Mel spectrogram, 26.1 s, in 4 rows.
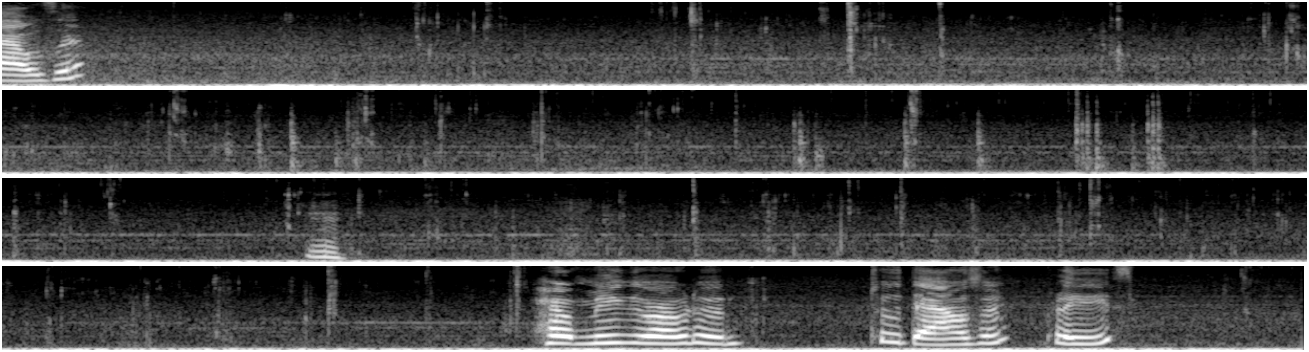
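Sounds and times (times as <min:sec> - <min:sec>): steady low hum: 0:00.0 - 0:26.0
close-up chewing: 0:00.8 - 0:22.3, 0:25.7 - 0:26.0
wet mouth clicks: 0:01.4 - 0:02.6.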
